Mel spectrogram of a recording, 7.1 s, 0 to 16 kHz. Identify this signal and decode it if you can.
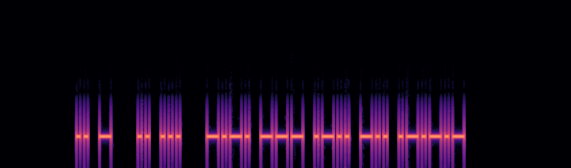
Morse code, heard as a keyed tone, about 25 wpm, 700 Hz. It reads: IT IS COLD.
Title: Sentences from Top 400 Words 25wpm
